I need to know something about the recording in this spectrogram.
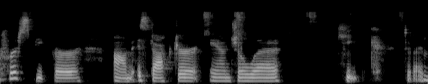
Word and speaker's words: Kueck: Angela Kueck. Did I pronounce it correctly?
